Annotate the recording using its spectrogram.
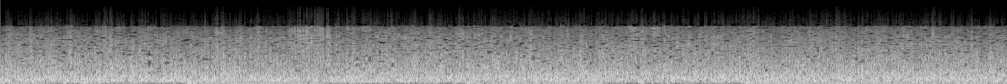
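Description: Steady wind noise buffeting the microphone, mixed with the road and traffic noise of a truck moving at highway speed.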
